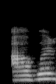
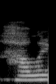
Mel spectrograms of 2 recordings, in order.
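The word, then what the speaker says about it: hour: कि आवर को हम हावर नहीं कहेंगे, ऑनेस्ट को हम हॉनेस्ट नहीं कहेंगे. We would pronounce it as voiceless H, यानी उस H की आवाज नहीं है.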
